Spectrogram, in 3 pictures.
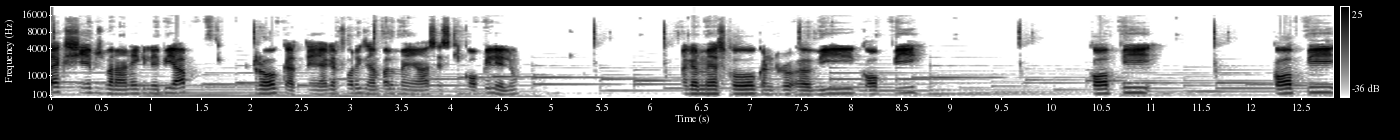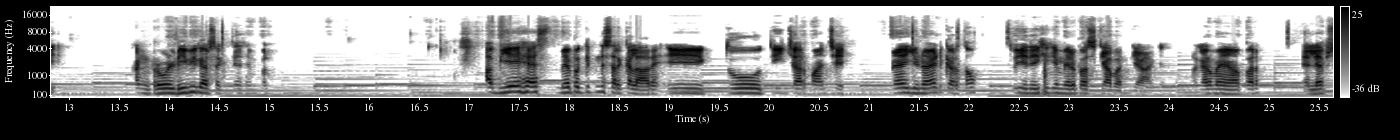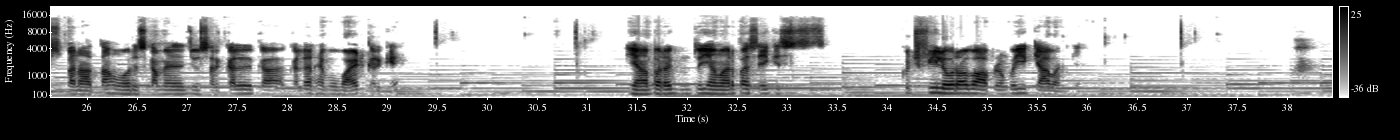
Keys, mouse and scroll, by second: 1.2 v, 1.9 alt+click, 6.7 v, 7.4-9.5 alt+drag, 9.5-11.5 alt+drag, 11.5-13.7 alt+drag, 13.7 ctrl+d, 14.4-18.5 drag, 21.3 click, 24.4 l, 25.1-26.7 shift+drag, 27.1 click, 28.0 v, 29.4-32.9 shift+drag, 35.1 ctrl+z, 36.9 click, 38.1 ctrl+2.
